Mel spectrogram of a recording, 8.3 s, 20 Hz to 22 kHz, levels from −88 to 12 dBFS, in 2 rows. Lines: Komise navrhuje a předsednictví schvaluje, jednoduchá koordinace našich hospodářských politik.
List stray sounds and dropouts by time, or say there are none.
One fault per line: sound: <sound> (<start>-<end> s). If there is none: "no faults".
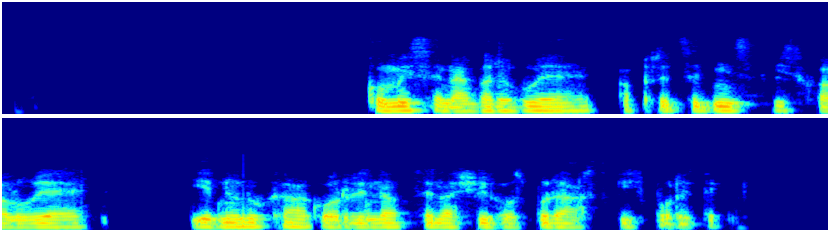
no faults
